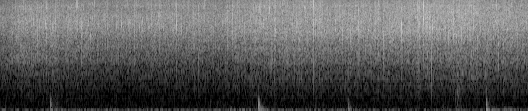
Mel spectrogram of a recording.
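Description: Swordfish steaks frying in a hot pan of garlic-infused olive oil: a steady sizzle with fine crackling and a few low knocks.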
